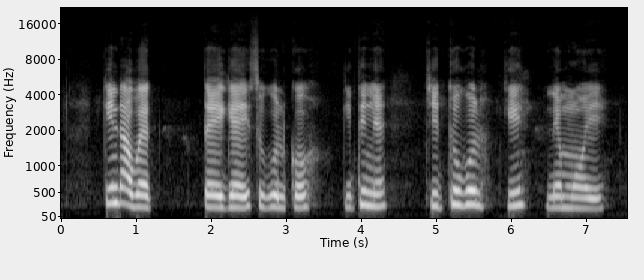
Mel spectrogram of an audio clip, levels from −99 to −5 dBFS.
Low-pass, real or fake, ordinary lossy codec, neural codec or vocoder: 19.8 kHz; fake; none; codec, 44.1 kHz, 7.8 kbps, Pupu-Codec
